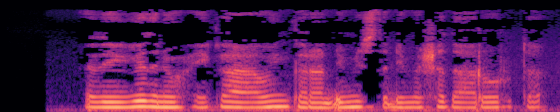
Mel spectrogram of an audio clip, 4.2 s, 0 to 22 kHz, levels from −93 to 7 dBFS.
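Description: A speech recording with plainly audible codec damage throughout: a watery, swirling texture on sibilants and a treble band that stops dead at 15.2 kHz, pointing to MP3 compression at a low bitrate, around 40 kbps. Unlike a simple low-pass filter, the highs here flicker in and out between frames rather than just dulling. From 2.76 s to the end at 4.21 s a faint mains buzz at 50 Hz sits well below the speech; its harmonic-rich rasp, rather than a smooth tone, separates it from plain hum.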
